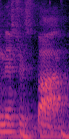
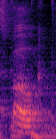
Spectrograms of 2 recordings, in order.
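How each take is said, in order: First: The name is said in its familiar form. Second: The name is said with a changed vowel. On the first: This is how the character is known. The speaker calls it right. "instead of Mister Spock" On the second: The name has been changed from the familiar one. The speaker calls it wrong. "Spoke instead of Mister Spock"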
